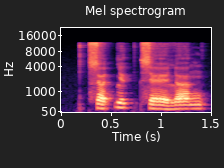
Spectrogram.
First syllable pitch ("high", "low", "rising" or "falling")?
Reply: rising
